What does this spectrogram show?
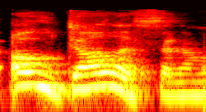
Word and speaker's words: Dulles: up at Dallas airport which I know is not pronounced duels because that's what it looks like right because I'm like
